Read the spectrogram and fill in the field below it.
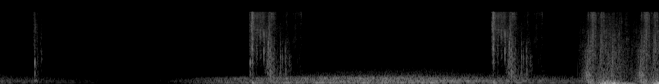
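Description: Short menu clicks and swooshes sound.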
